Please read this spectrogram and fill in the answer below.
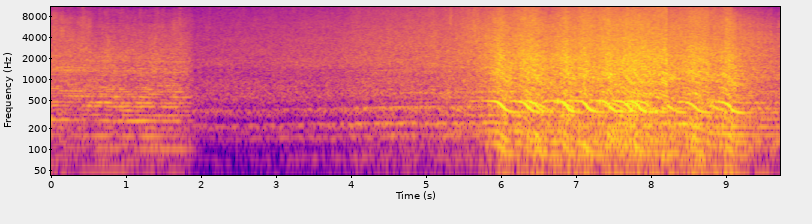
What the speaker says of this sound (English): Green flag is out. The 23 of Crooks moves, and we're racing again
